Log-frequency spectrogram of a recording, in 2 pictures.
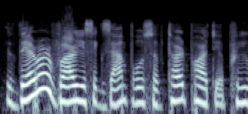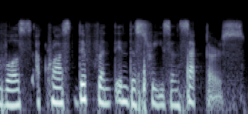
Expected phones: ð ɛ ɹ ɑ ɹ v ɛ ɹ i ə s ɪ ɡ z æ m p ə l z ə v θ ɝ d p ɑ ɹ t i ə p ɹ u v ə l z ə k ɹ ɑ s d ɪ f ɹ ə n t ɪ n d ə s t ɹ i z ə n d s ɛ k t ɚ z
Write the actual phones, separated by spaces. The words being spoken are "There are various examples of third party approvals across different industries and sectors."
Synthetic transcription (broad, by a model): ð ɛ ɹ ɑ ɹ v ɛ ɹ i ə s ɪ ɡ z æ m p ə l s ə v t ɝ d p ɑ ɹ t i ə p ɹ u v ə l s ə k ɹ ɑ s d ɪ f ɹ ə n t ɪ n d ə s t ɹ i s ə n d s ɛ k t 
